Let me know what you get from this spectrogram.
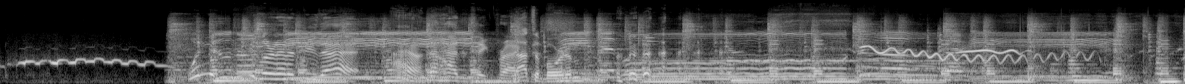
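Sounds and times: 
person tongue whistling imitating a bird: 0:00.0 - 0:02.1, 0:07.8 - 0:11.8
sustained musical tones with repeating low pulse: 0:01.7 - 0:11.8
laughter: 0:01.8 - 0:11.8
speech: 0:01.9 - 0:07.4.

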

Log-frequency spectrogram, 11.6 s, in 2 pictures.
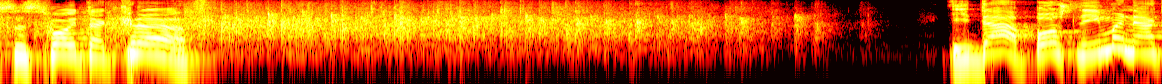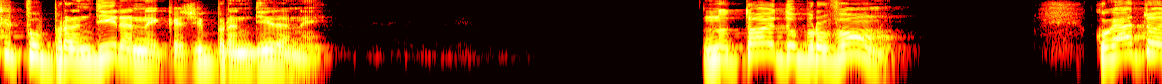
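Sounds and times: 
speech: 0:00.0 - 0:01.2, 0:04.8 - 0:07.5, 0:09.3 - 0:10.4, 0:11.0 - 0:11.6
church congregation applauding: 0:00.0 - 0:04.6.

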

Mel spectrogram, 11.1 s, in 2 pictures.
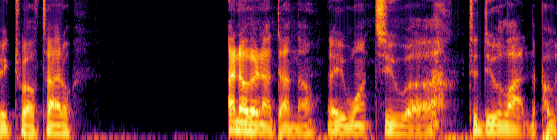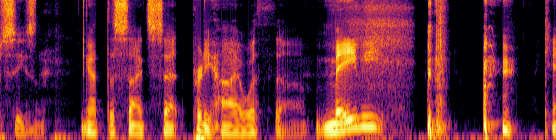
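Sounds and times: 
speech: 0:00.0 - 0:00.9, 0:02.3 - 0:10.7
person coughing: 0:09.8 - 0:10.8.

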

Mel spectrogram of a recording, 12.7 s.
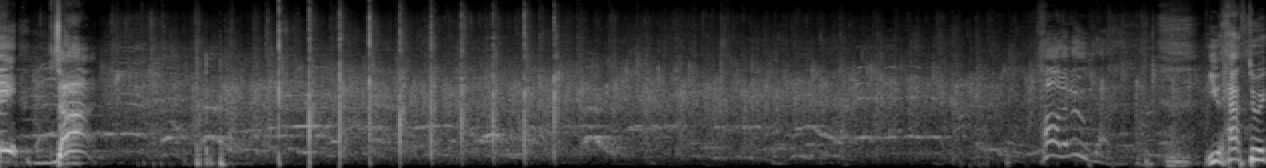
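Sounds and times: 
audience clapping hands: 0:00.0 - 0:12.6
crowd noise and scattered voices: 0:00.0 - 0:12.6
speech: 0:00.1 - 0:00.9, 0:12.1 - 0:12.6.

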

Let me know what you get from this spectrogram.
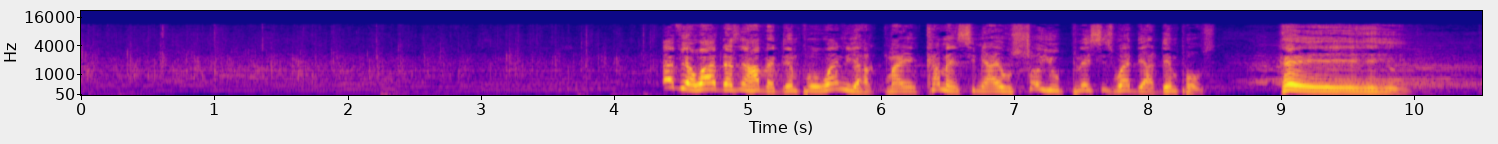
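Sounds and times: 
applause: 0:00.0 - 0:05.8
speech: 0:04.4 - 0:10.0.

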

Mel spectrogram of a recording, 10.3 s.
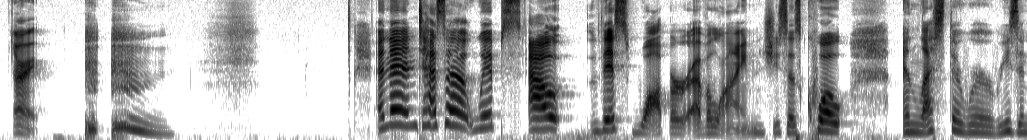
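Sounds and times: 
person burping: 0:00.8 - 0:01.8
speech: 0:03.9 - 0:10.2.

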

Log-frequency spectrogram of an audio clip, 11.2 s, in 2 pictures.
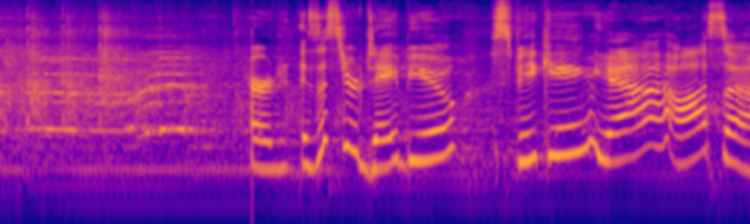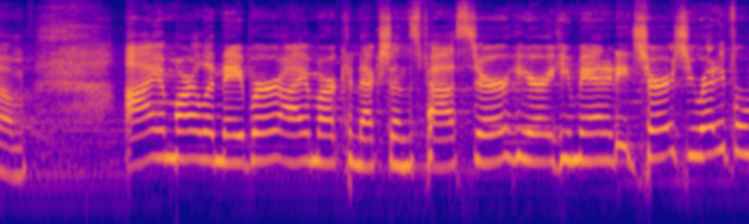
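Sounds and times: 
audience applause: 0:00.0 - 0:02.3
speech: 0:01.9 - 0:11.2.

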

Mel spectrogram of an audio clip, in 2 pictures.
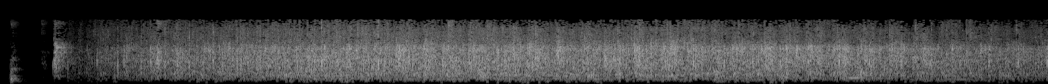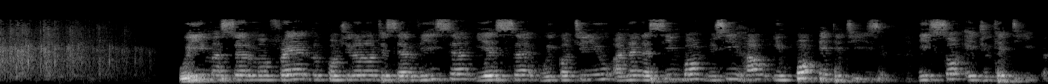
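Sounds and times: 
large audience applauding: 0:00.5 - 0:12.1
speech: 0:12.4 - 0:20.8.

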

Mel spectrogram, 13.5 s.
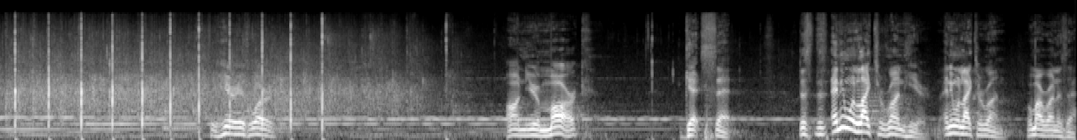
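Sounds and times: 
crowd clapping in praise in a steady beat: 0:00.0 - 0:06.3
sustained organ chords: 0:00.0 - 0:13.3
speech: 0:02.6 - 0:03.6, 0:06.4 - 0:07.4, 0:08.6 - 0:09.3, 0:10.0 - 0:13.4.

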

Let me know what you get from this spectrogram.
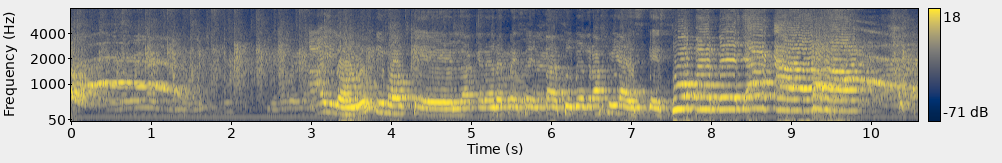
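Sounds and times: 
drawn-out cheer: 0:00.0 - 0:01.6, 0:09.8 - 0:10.5
audience applause: 0:00.0 - 0:04.9, 0:10.0 - 0:10.5
speech: 0:03.2 - 0:09.9.

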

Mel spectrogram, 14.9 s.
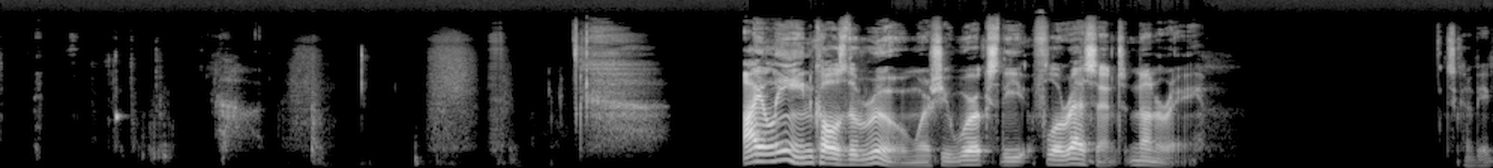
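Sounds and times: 
sipping water: 0:00.0 - 0:06.2
speech: 0:07.4 - 0:12.1, 0:14.5 - 0:14.9.

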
